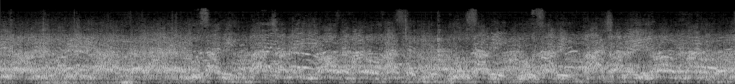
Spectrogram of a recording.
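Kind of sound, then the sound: crowd, protest crowd chanting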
